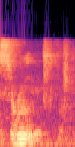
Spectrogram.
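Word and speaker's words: coeruleus: It's pronounced as ceruleus, okay?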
